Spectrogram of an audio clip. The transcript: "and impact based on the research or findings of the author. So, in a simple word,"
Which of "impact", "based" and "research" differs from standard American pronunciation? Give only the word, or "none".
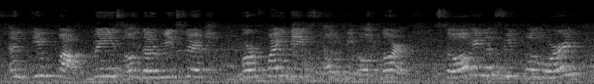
based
